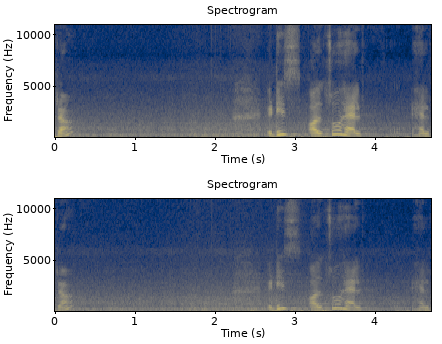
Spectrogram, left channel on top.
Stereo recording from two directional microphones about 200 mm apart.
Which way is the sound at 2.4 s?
45° left (ahead or behind).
